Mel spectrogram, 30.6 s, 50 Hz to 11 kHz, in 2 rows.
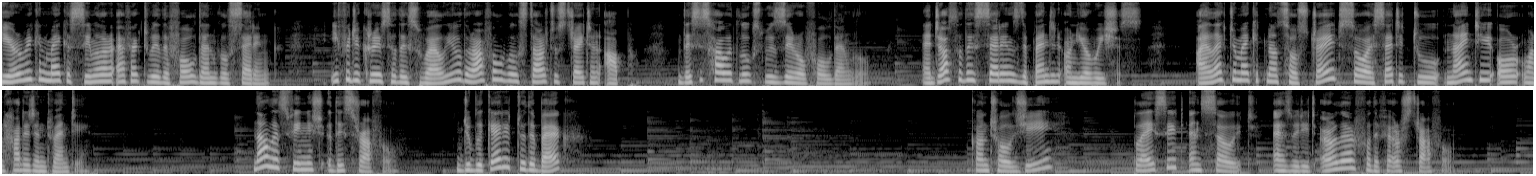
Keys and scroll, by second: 2.3 0, 2.5 Return, 11.9 0, 12.0 Return, 19.0 a, 25.5 ctrl+8.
